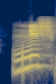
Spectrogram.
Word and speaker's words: niche: तो अब इस एरिया को हम हैबिटाट नहीं बोलेंगे, अब इसको हम इसका क्या बोलेंगे, निश बोलेंगे। कुछ लोग नीके पढ़ते हैं, कुछ लोग निश पढ़ते हैं, वैसे निश ही इसका करेक्ट प्रोनाउंसिएशन है।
